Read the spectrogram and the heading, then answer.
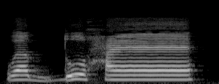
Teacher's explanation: Wadduha, and we stop ha with two counts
